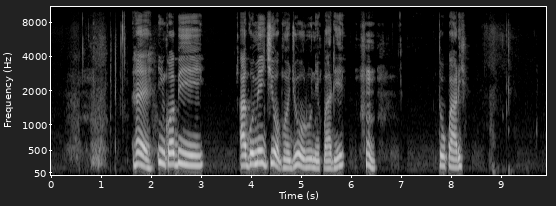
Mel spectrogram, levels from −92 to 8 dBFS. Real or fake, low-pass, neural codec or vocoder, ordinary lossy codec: real; 9.9 kHz; none; none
